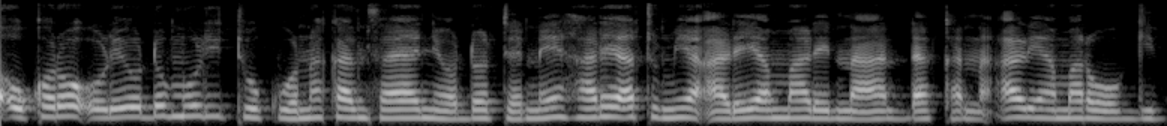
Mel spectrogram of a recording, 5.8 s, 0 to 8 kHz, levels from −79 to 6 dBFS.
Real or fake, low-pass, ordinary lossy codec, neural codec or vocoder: real; 7.2 kHz; MP3, 48 kbps; none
